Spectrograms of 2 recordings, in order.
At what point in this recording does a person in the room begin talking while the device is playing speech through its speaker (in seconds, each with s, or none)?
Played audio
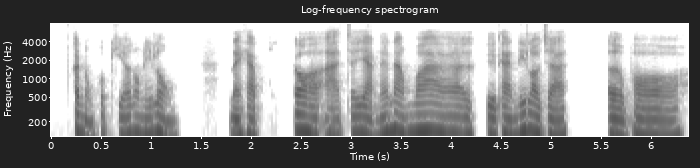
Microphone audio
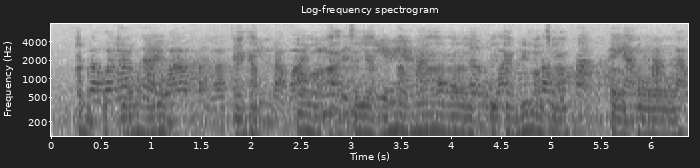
0.4 s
